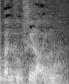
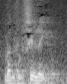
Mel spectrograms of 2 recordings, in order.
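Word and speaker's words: Văn Thù Sư Lị: mình cứ văn thủ sư lợi, mà ai nói văn thủ sư lị thì mình nói người ta đọc sai, mà trong khi người ta đọc đúng, văn thủ sư lị mới là đúng.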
